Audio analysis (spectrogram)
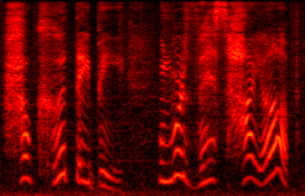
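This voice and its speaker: An actress playing a capable, protective young soldier and technician with an anxious streak in an anime game. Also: female voice, sits high, sing-song, slow, exaggerated voice. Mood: alarmed, frantic. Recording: game music behind.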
